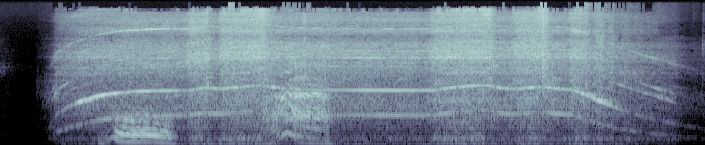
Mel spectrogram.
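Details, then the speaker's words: Used, worn Shark cordless stick vacuum, battery-powered with no charger, first test after being given in a box of parts: motor whines up, holds steady high tone with handling knocks, winds down; runs normally. "That runs."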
